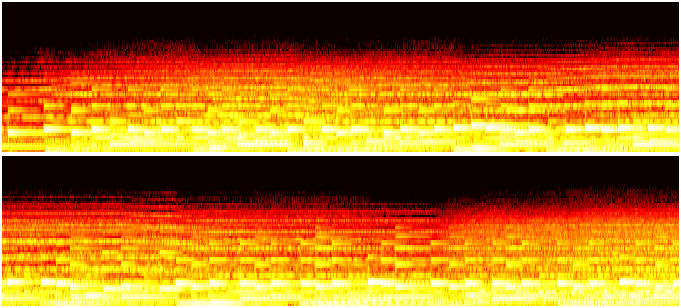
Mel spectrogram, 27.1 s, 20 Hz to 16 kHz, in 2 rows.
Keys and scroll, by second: 0.8-1.8 typing, 2.8-4.0 typing, 6.0 z, 7.2 v, 10.6 g, 16.3-18.1 typing, 19.8-20.4 typing, 24.0 =.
